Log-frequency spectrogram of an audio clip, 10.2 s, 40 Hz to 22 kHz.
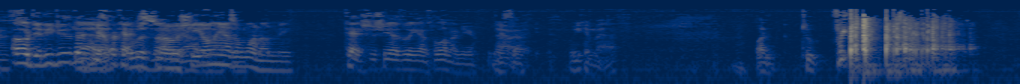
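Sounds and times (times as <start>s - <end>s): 
speech: 0.1s - 6.3s, 7.6s - 9.5s
dice clattering across a hard table: 8.4s - 9.8s.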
